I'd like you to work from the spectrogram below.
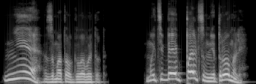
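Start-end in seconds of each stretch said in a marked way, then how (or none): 0.1-0.7 put-on high-pitched boyish denial; defensive, high young hooligan; denying lad. Boy denies, shaking his head. 2.4-4.1 put-on high-pitched boyish denial; defensive, high young hooligan; denying lad. Boy protests innocence.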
